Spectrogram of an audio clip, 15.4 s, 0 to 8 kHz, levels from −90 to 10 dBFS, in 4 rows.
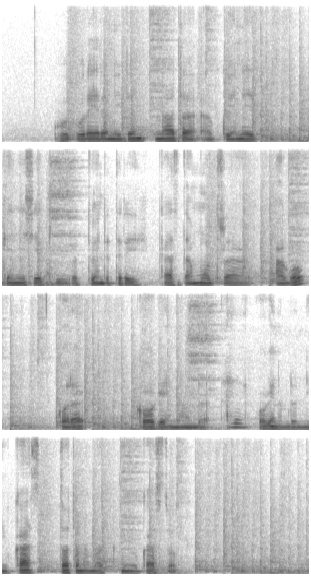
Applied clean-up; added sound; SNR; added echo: none; Drum / Drum kit; 14 dB; none.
